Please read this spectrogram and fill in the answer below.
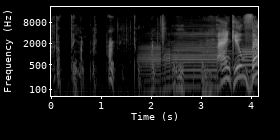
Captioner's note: grumbling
